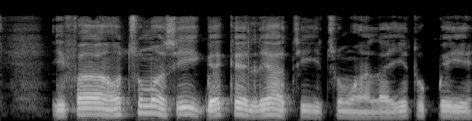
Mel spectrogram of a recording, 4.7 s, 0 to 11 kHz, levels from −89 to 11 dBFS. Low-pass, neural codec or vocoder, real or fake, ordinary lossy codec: 7.2 kHz; none; real; MP3, 48 kbps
